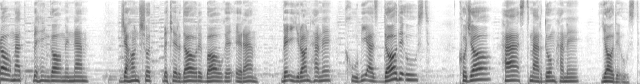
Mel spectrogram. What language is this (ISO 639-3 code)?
fas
